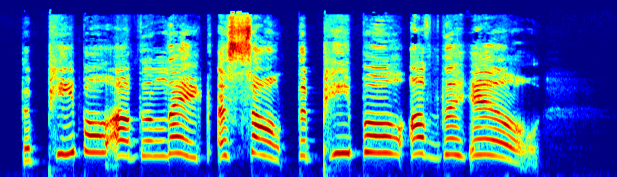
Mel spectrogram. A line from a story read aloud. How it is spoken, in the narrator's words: Diamond yelled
